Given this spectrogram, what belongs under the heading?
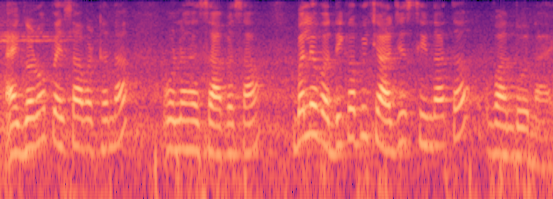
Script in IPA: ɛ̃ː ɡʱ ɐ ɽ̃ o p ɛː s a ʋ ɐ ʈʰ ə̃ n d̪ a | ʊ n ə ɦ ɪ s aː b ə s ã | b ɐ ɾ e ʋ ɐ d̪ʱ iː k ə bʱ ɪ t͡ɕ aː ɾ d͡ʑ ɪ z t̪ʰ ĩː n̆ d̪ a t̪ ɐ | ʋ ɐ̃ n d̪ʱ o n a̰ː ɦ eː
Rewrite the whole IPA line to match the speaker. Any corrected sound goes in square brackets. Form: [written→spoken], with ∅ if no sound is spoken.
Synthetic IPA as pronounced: ɛ̃ː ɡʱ ɐ ɽ̃ o p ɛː s a ʋ ɐ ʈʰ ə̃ n d̪ a | ʊ n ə ɦ ɪ s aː b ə s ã | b ɐ [ɾ→l] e ʋ ɐ d̪ʱ iː k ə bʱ ɪ t͡ɕ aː ɾ d͡ʑ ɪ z t̪ʰ ĩː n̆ d̪ a t̪ ɐ | ʋ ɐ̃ n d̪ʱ o n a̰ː ɦ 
